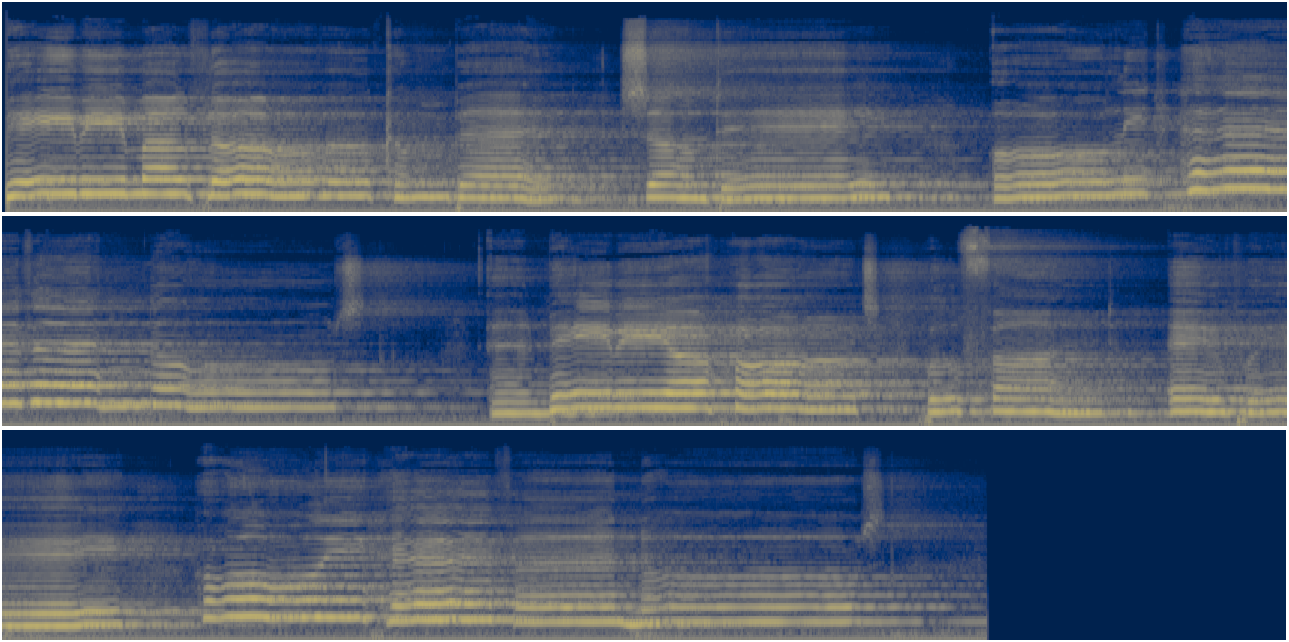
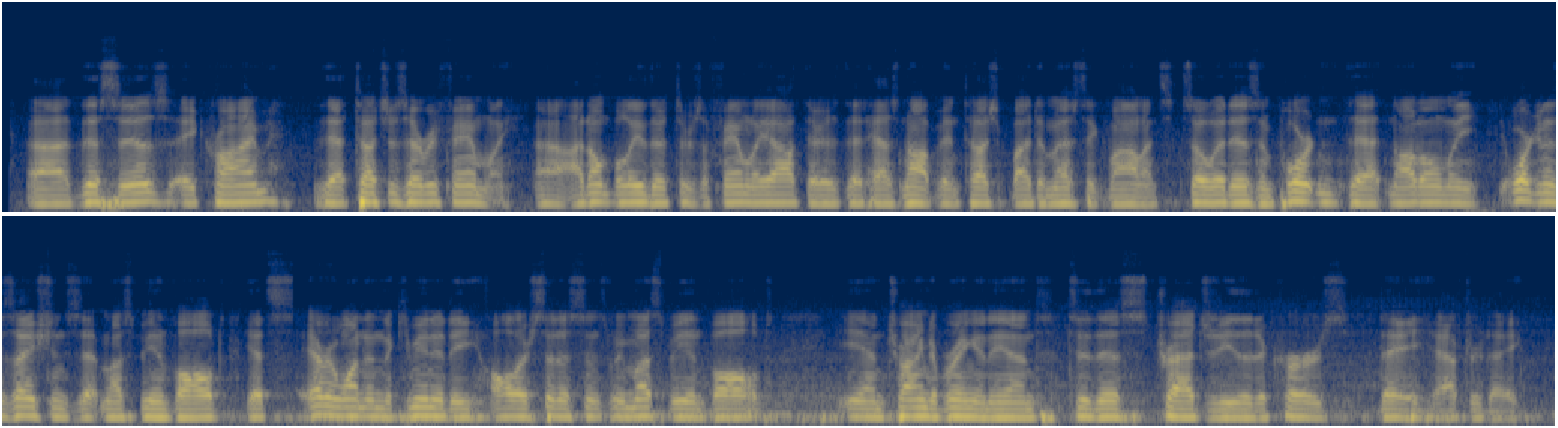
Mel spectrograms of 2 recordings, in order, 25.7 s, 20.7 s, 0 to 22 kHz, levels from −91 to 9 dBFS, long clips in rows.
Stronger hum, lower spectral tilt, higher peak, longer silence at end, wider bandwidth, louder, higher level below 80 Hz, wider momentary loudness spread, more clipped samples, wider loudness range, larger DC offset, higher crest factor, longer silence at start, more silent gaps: neither; second, -5.5 dB/octave vs -10 dB/octave; second, -8 dBFS vs -2 dBFS; first, 2 s vs 0.1 s; first, 17 kHz vs 4 kHz; about the same, -23 LUFS vs -23 LUFS; about the same, -52 dBFS vs -56 dBFS; first, 12 LU vs 9 LU; neither; about the same, 5 LU vs 3 LU; first, 0.7% vs under 0.1%; about the same, 16 dB vs 20 dB; second, 0 s vs 0.15 s; neither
